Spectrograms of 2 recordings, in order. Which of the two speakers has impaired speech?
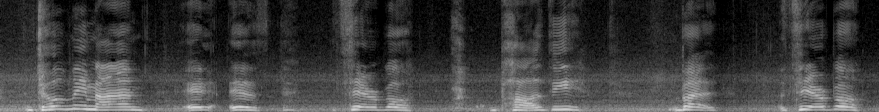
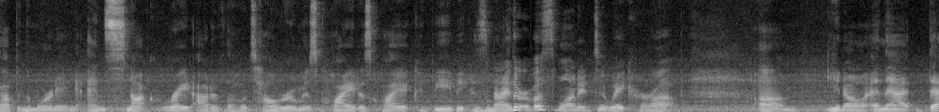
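The first: mitochondrial cytopathy leukodystrophy; mitochondrial cytopathy leukodystrophy, progressive myelin loss, tremors; onset age eight, progressive, medications reduce tremoring.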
